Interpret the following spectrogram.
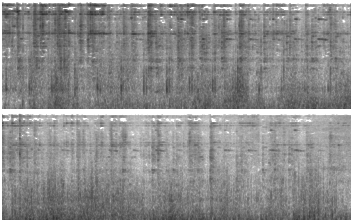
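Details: Driving a registered Friesian sport horse: repeated muffled hoof strikes keep a regular trotting beat for about ten seconds, mixed with constant rolling and rattling noise and a faint high whine.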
